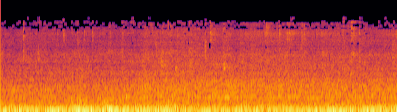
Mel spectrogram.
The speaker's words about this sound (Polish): Hałas w samochodzie zagłuszył trochę padający deszcz. No to teraz posłuchajmy sobie tych dodatkowych wrażeń.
